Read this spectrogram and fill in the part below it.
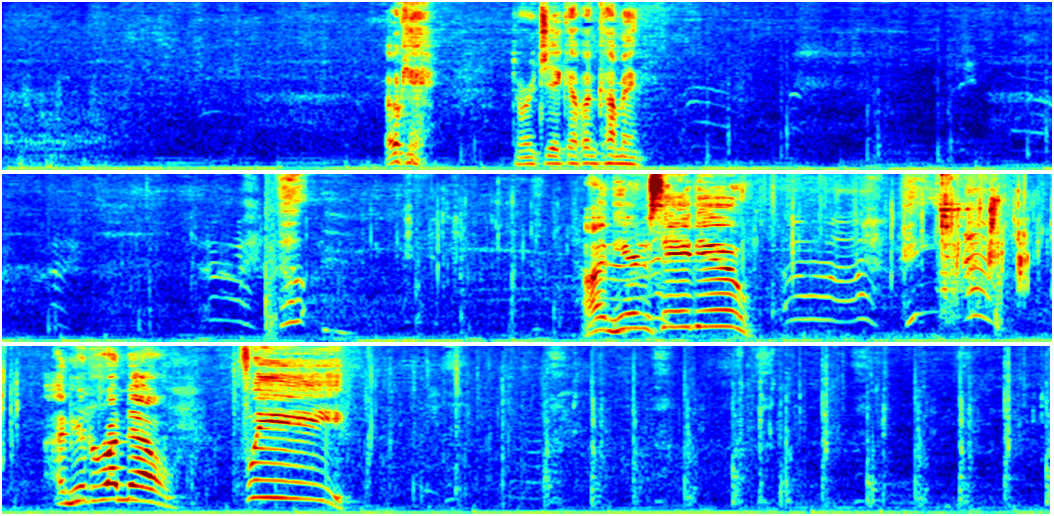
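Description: Quick footsteps run over wooden boards and dirt.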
